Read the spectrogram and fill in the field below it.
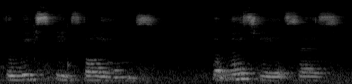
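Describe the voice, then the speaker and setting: Reading her own short story slowly in a small indoor venue with a stage, a very mellow middle-aged woman speaks in a mid-range voice. She was born in Ireland and raised in London, and the recording is roomy and distant, with slight background noise.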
